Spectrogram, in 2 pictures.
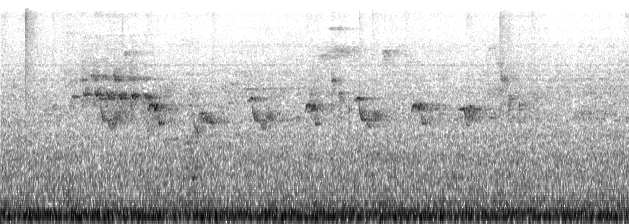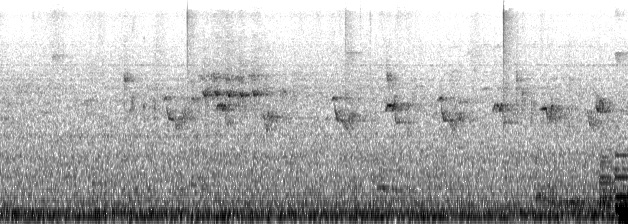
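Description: A songbird chirping in two runs of short, quickly repeated notes over a steady low hum of background noise.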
